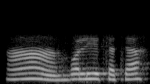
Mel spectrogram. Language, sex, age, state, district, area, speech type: Hindi, female, 60+, Bihar, Madhepura, rural, conversation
